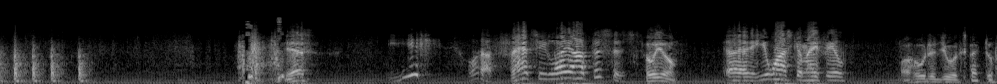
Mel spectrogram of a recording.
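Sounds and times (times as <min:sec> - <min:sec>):
firm knocking on a door: 0:00.0 - 0:01.0
speech: 0:02.8 - 0:03.2, 0:04.0 - 0:09.9.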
